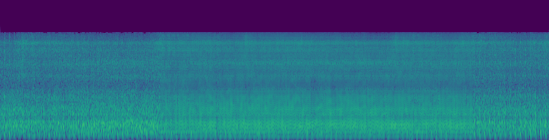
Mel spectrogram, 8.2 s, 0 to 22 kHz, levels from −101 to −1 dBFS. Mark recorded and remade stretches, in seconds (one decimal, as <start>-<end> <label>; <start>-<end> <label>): 0.0-2.4 recorded; 2.4-7.1 remade; 7.1-8.2 recorded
